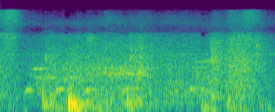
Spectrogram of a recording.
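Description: A single dull thump about half a second in, followed by low shuffling noise of movement.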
